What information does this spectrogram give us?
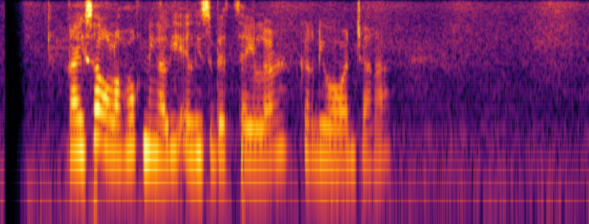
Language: Sundanese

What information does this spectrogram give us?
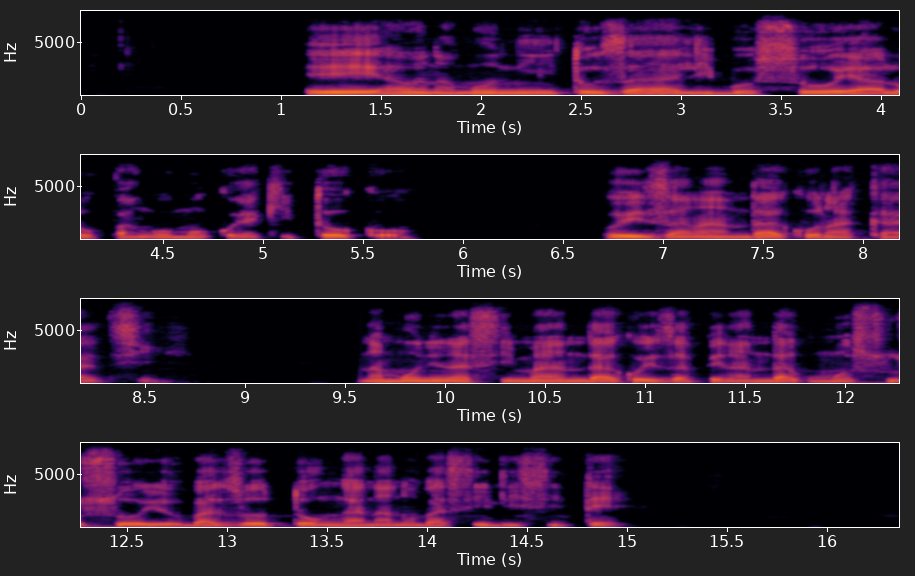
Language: Lingala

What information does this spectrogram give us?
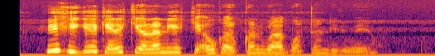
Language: Kikuyu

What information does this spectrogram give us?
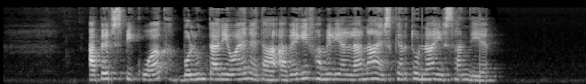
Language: Basque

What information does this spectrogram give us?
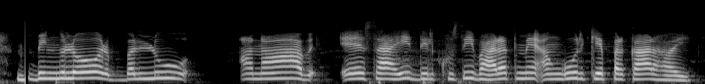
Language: Magahi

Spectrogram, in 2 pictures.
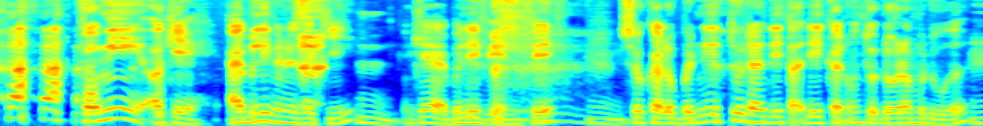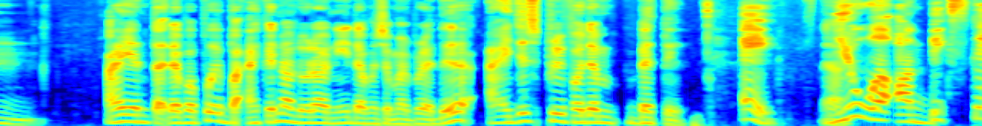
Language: Malay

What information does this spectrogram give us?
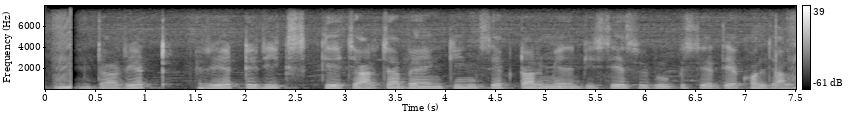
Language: Bhojpuri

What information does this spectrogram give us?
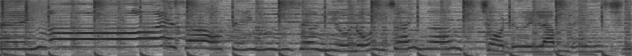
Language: Vietnamese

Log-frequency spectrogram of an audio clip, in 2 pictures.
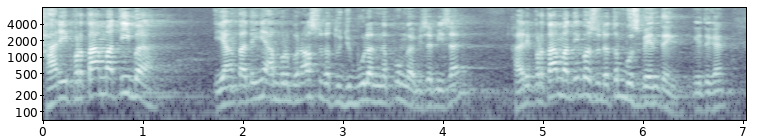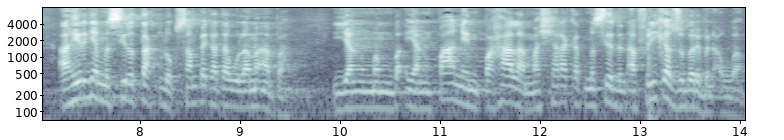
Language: Indonesian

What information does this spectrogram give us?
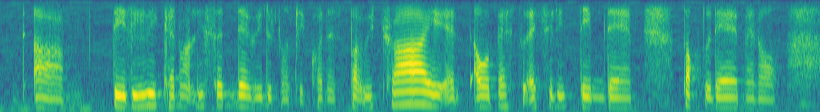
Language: English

